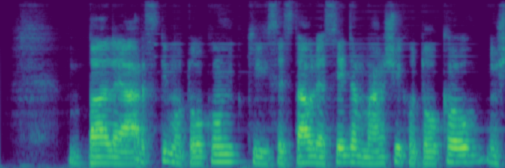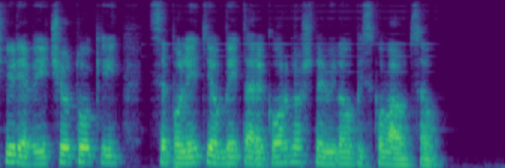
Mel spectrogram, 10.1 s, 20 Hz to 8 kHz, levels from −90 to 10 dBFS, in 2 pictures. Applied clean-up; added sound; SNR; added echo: neural mask model DeepFilterNet 3.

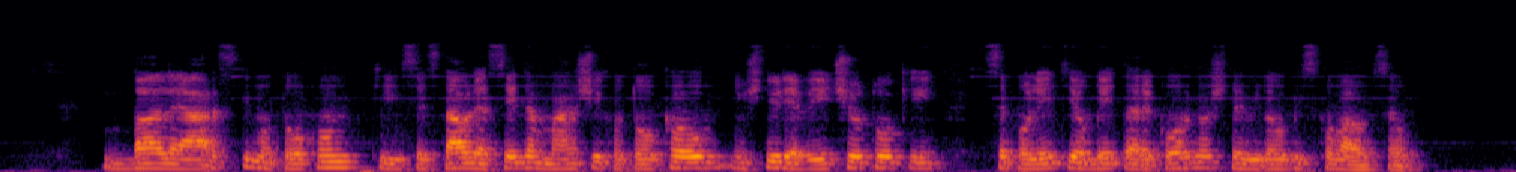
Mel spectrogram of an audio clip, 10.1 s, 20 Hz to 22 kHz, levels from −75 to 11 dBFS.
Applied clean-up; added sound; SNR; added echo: neural separator model SepFormer DNS4.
